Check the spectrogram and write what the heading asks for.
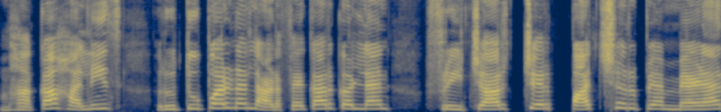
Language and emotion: Goan Konkani, neutral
